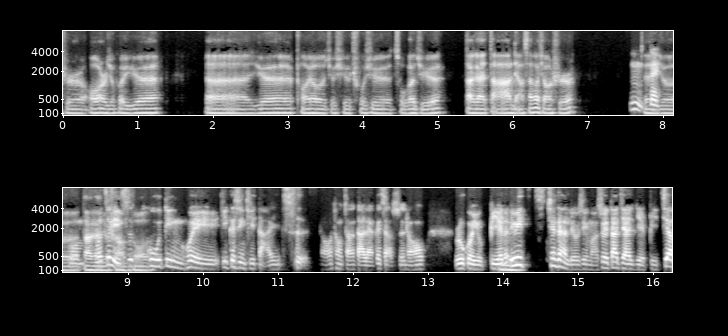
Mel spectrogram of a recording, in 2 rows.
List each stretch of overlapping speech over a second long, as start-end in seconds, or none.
7.7-9.4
